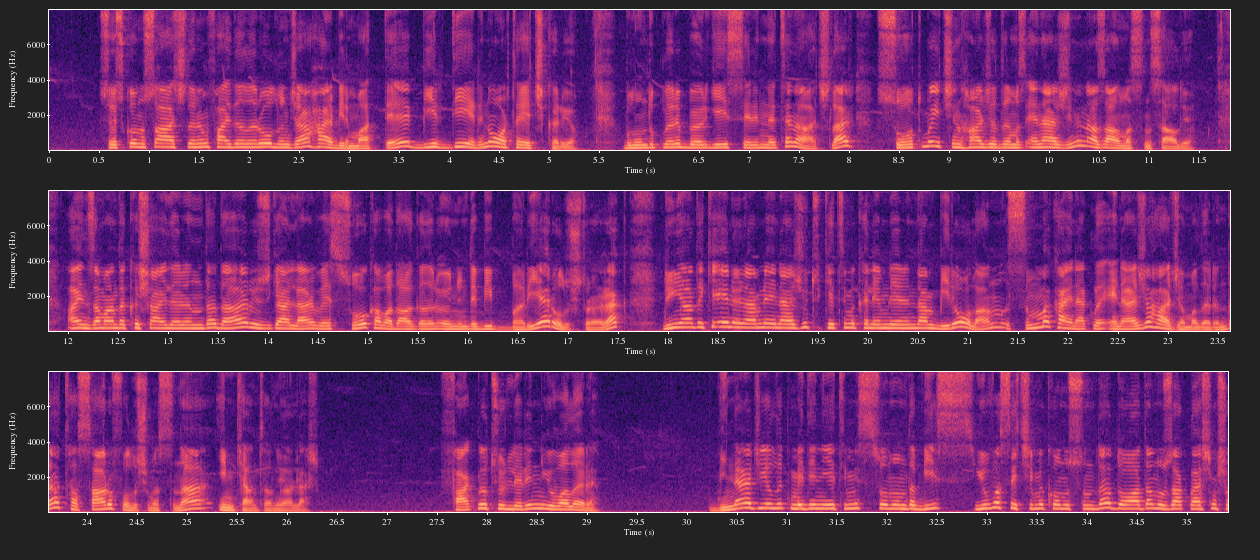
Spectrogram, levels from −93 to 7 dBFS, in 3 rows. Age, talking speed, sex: 40-59, 110 wpm, male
